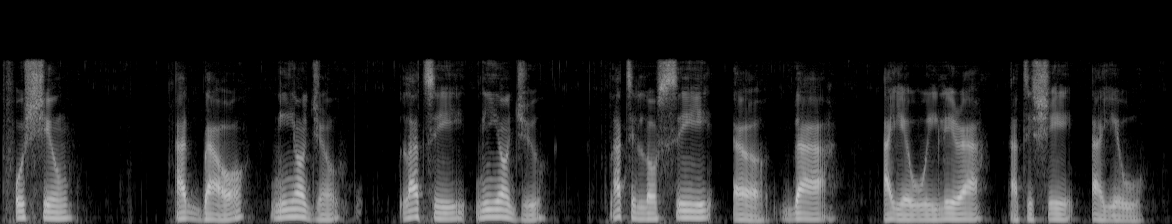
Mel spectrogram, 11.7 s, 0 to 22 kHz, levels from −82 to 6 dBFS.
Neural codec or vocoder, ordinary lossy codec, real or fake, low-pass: codec, 16 kHz, 4.8 kbps, FACodec; none; fake; 7.2 kHz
